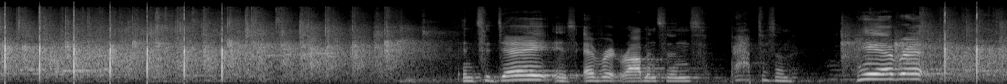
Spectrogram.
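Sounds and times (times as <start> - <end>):
roomful of people applauding: 0.0 - 4.3, 8.4 - 10.0
sharp evenly spaced claps: 0.0 - 4.4, 8.4 - 10.0
speech: 4.6 - 8.0, 8.6 - 9.4.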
